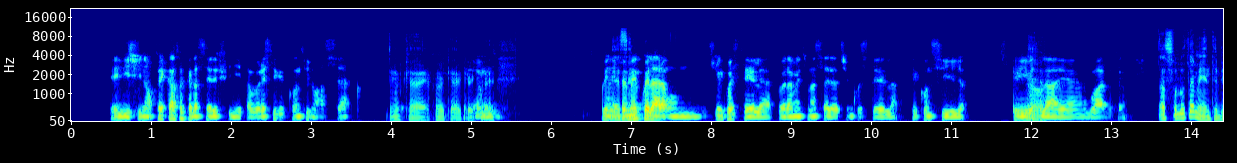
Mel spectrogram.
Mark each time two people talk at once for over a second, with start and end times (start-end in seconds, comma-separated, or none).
none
